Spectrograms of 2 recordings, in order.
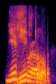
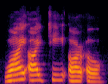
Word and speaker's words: Yitro: Yisro. Yisro. Yitro. Yitro. Okay. Yitro or Yeah. Yisro. It depends how you pronounce it.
